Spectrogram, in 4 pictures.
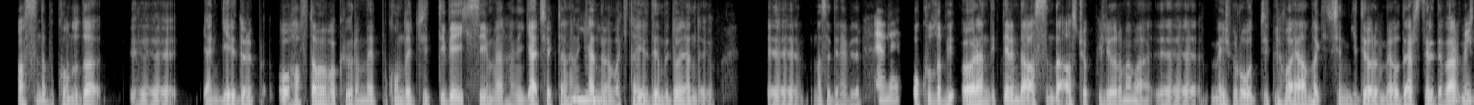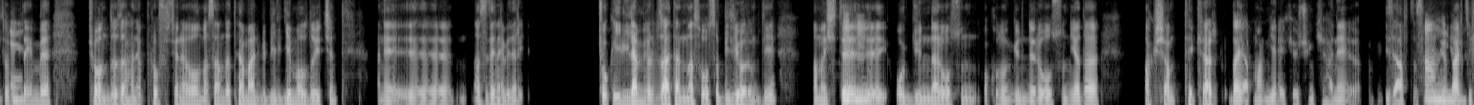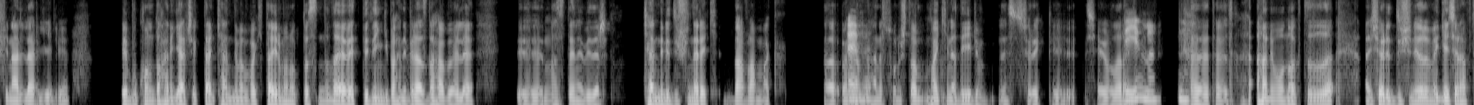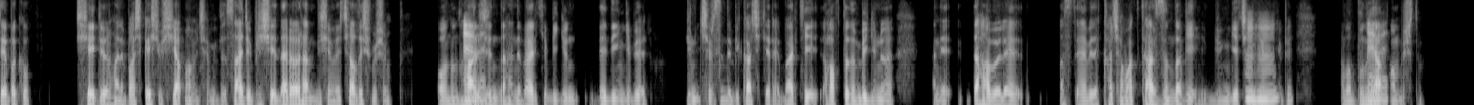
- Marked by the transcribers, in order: other background noise; "var" said as "ver"; laughing while speaking: "diplomayı"; laughing while speaking: "hani"; chuckle
- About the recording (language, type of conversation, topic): Turkish, advice, Çoklu görev tuzağı: hiçbir işe derinleşememe
- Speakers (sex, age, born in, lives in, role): female, 30-34, Turkey, Spain, advisor; male, 25-29, Turkey, Netherlands, user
